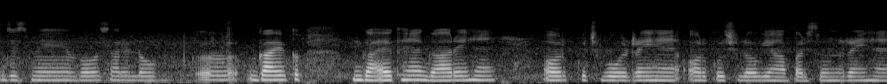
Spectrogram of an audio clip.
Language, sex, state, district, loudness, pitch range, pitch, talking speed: Hindi, female, Punjab, Kapurthala, -21 LUFS, 185-200 Hz, 190 Hz, 160 wpm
